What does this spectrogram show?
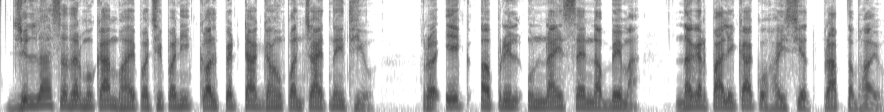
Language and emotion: Nepali, neutral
